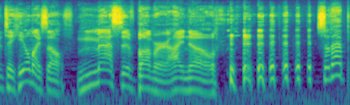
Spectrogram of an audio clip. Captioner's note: laughs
